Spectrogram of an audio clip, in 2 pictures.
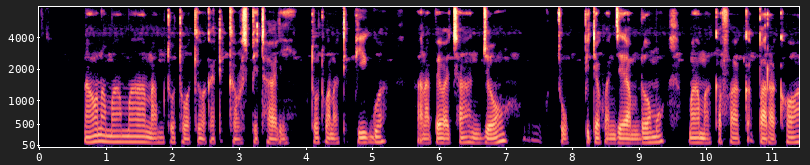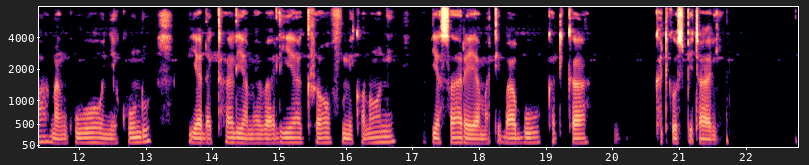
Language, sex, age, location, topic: Swahili, male, 25-35, Nairobi, health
